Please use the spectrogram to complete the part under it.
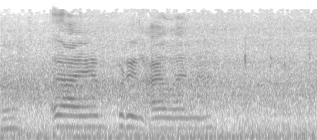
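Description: A young woman speaks briefly and expressively close by.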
